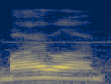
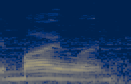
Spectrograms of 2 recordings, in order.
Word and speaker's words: Milan: for the proper pronunciation I've been saying Mylon for like many years just goes to show we're all learning something new on great train layouts live we're learning everything from train that design to Iowa pronunciations so all the natives around Milan say Milan nobody says Mylon okay Milan which makes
